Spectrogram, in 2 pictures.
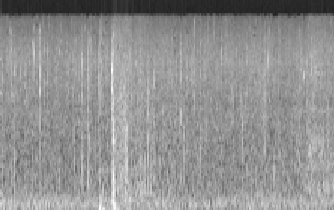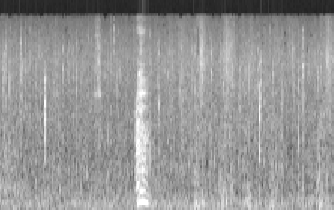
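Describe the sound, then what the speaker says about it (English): Rain falls in the survival game DayZ, a faint, steady hiss of drops spread evenly throughout, with a few brief louder clicks and knocks breaking through. "I think it is starting to rain."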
